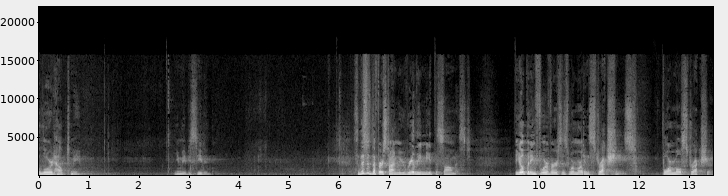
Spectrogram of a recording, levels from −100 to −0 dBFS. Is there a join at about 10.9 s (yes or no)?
yes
